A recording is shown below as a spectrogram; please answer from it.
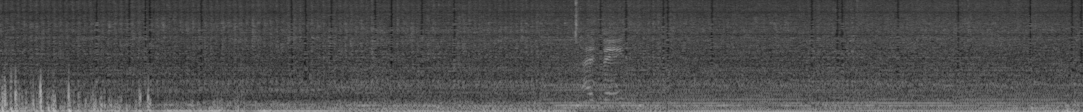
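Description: Motorboat engine running at a steady pitch as the boat moves along the river, with a few knocks in the first second and a half.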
